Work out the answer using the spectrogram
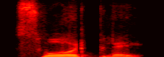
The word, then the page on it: swordplay: Indian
